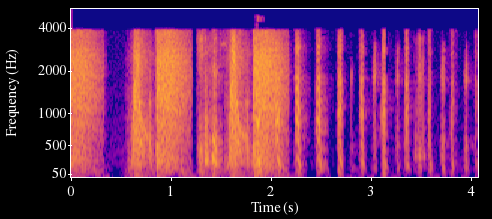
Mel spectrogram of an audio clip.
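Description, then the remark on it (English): A wrong-answer sound effect: loud, harsh noisy bursts for about two seconds, then a rapid run of around fifteen short, sharp snapping clicks, with no talking. “I like this one for getting it wrong better.”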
